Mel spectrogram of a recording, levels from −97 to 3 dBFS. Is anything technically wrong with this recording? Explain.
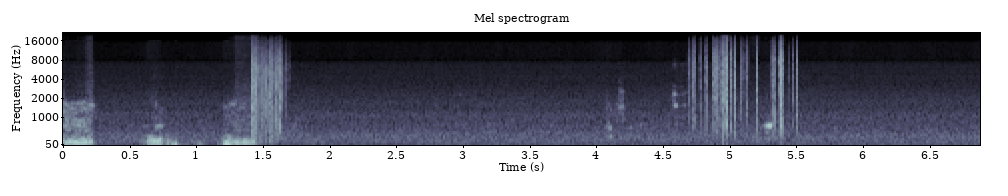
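Yes. Twice, from 1.41 to 1.71 s and from 4.67 to 5.50 s, cable scratch noise appears. A worn cable or connector being moved is the likely cause, its contact resistance jumping rapidly. This lays dense, uneven scratching bursts over the speech, somewhat louder than the speech itself.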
